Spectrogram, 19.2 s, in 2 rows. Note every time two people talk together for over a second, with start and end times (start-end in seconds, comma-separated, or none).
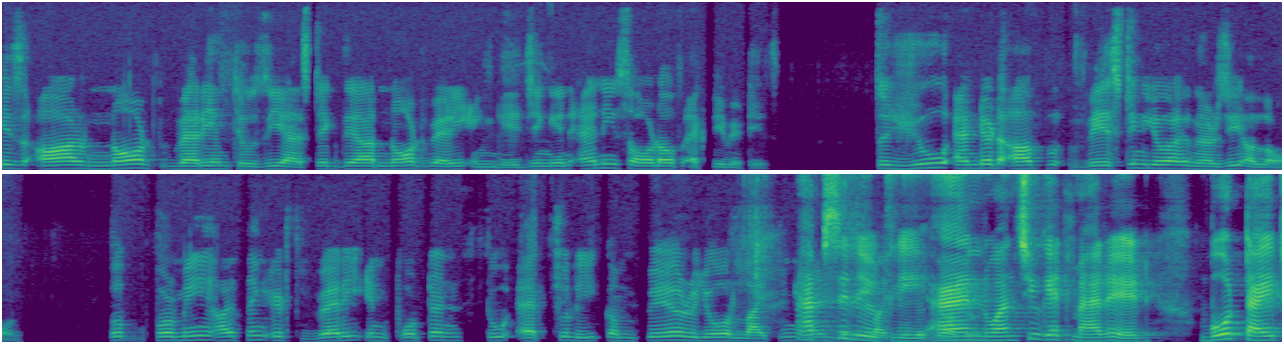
15.6-16.9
